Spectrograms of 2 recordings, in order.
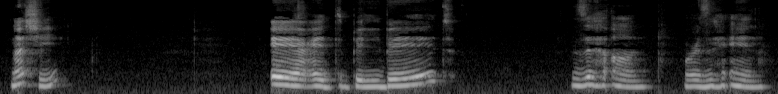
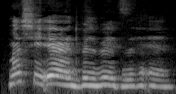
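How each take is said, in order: First: Slow, soft phrases with long pauses; careful, low repeat-after-me delivery; slow teaching demo. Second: Quick, run-together teaching demo; fast, fluent model sentence; faster. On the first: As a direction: leave room for learners to repeat. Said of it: "I'm gonna say it slowly. Pause". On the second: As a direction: rattle the phrase off as one unit. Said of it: "Now faster". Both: Shown as a demonstration.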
